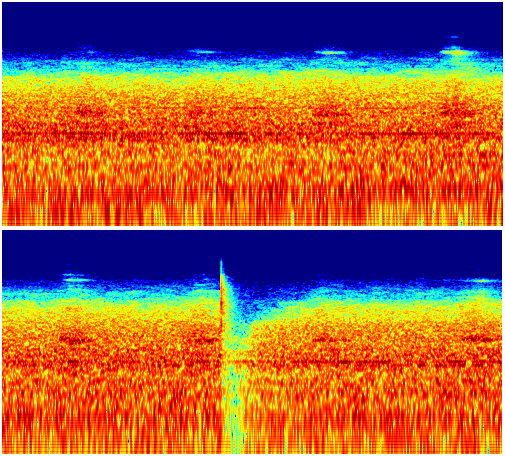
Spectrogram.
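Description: A man breathing hard and rhythmically, about one breath a second, while straining through a slow rep on a weight machine, over a steady room hiss. One sharp click sounds about seven seconds in.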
